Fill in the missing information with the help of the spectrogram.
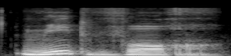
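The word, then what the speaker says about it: Mittwoch: বলি বলছে মিট ভোক যেহেতু এখানে ডব্লিউ আছে আমরা জানি ডব্লিউ কে ভে উচ্চারণ করা হয় মিট ভোখ মিট ভোক এটা খ এর মধ্যে উচ্চারণ থাকবে সিএইচ টা মিটভ ডোনাস স্টাক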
